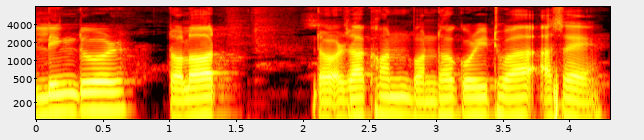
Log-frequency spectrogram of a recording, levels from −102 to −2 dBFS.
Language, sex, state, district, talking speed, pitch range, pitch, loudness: Assamese, male, Assam, Hailakandi, 110 wpm, 115-130 Hz, 120 Hz, -18 LUFS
